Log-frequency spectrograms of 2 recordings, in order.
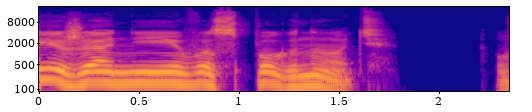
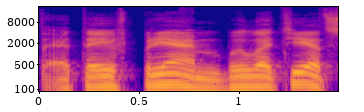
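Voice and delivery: ordinary delivery

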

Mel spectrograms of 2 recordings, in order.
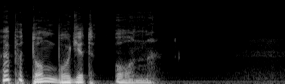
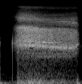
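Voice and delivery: shushing; 6 dB quieter than usual. Acted. Приказ молчать.

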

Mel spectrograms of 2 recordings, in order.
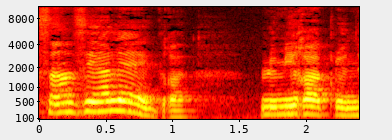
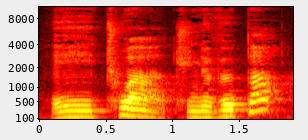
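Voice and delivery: much lower, softer countryman; calm peasant; 8 semitones lower, 4 dB quieter than usual. A narrator's reading. Peasant to Emmy, much lower and softer. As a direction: ask him quietly like an old farmer.

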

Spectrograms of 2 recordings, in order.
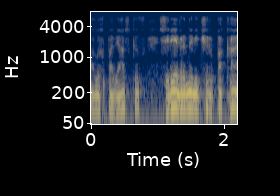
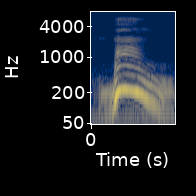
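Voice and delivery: high, loud feline shriek; shrill cat yelp; piercing cat squeal; 9 semitones higher, 5 dB louder than usual. A narrator's reading. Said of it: "пронзительно взвизгнул кот".

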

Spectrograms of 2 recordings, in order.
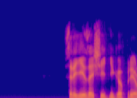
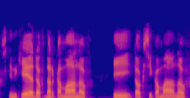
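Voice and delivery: ordinary delivery

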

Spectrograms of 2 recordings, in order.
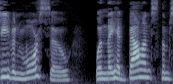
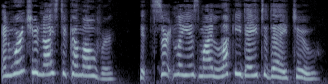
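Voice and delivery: put-on higher, bright teasing girl; gleeful Pippi; 6 semitones higher than usual. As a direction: tease the policemen from the roof, higher. Pippi voiced by narrator.

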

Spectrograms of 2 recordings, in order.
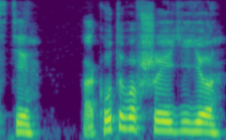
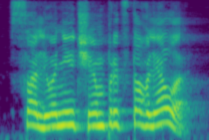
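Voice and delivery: exclaiming; 8 semitones higher than usual. Acted. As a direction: exclaim after the dunking. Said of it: "воскликнула Чайка".

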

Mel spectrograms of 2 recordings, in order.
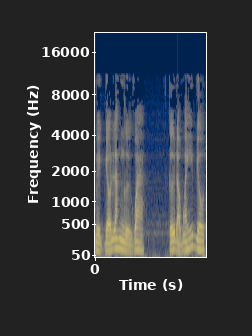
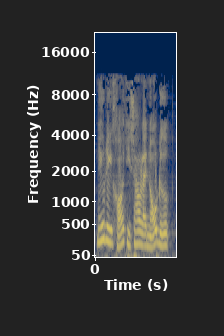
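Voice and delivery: high, loud irritated retort; exasperated big sister; annoyed; 10 semitones higher, 5 dB louder, faster than usual. A narrator's reading. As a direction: throw the question back crossly. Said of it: "Nguyệt bực tức nói".

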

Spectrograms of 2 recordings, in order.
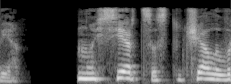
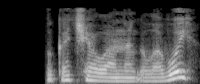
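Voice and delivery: ordinary delivery

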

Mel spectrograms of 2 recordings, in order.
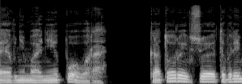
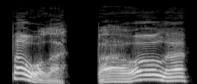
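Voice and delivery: louder, second cry rising high; startled exclamation; 8 semitones higher, 5 dB louder, much slower than usual. A narrator's reading. To the weeping woman at his feet, loud exclamation. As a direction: exclaim the name twice, drawing it out higher.

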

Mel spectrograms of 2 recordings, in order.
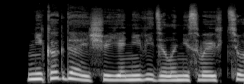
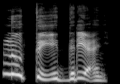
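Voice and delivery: slow, loud, high squeal of disgust; 4 semitones higher, 5 dB louder than usual. A narrator's reading. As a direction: squeal the insult, drawing it out. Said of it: "завизжала сестрица". (визгливо, с отвращением)

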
